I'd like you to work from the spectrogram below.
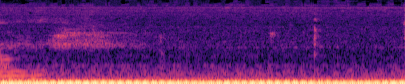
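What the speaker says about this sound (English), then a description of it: "now I'm in my car. Final drive to go put it into storage" A car rumbles low and loud from inside the cabin while driving, a steady throbbing drone with a brief faint higher tone near the start.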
